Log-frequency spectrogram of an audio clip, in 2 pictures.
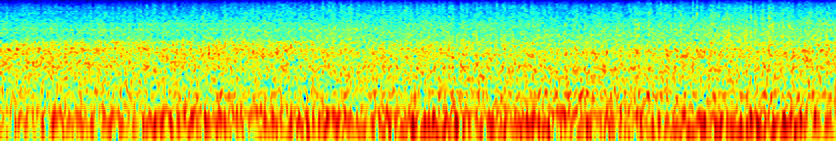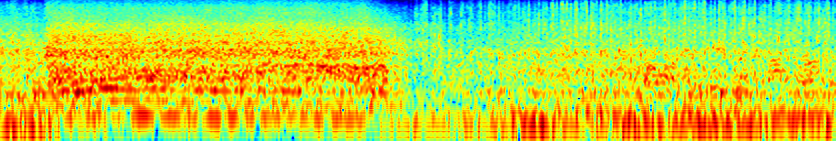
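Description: Supercharged nitromethane Fuel Funny Car engines idling at the start line. About nine seconds in they rise to a much louder full-throttle run of about three seconds, the burnout that leaves tyre smoke over the start area. They then drop back to a steady idle.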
